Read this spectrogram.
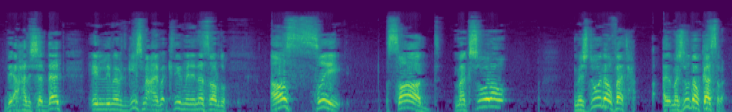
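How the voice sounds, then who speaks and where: Slow Egyptian man teaching recitation. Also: fairly high pitch, a bit bright, husky. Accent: Egyptian Arabic. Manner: corrects and repeats phrases, chanting the verses. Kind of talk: recitation lesson.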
